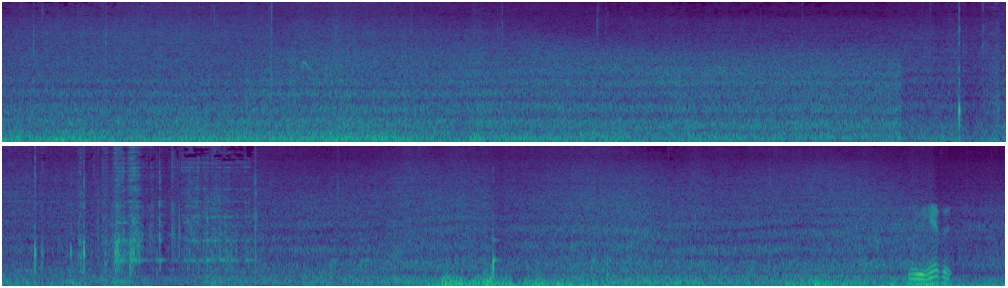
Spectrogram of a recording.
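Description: Steady surf and wind noise on the microphone. About ten seconds in come a few clinks and scrapes, with a brief ring, as the frying pan is tipped over an enamel camping plate to slide the fish fingers and eggs onto it.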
